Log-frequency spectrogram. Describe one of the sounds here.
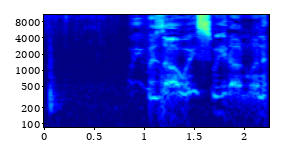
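A young woman speaks tearfully close by.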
